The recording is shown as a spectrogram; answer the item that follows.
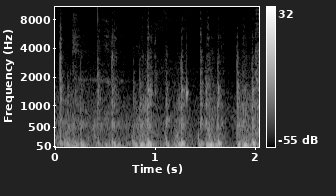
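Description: Faint, irregular low knocks and clicks of a wooden stick stirring thick tarmac restorer in a metal paint tin.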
